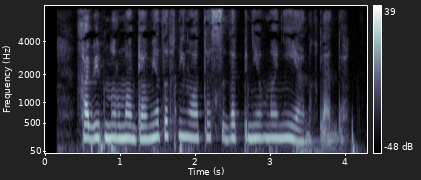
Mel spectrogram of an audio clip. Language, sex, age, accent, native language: Uzbek, female, under 19, Qoraqalpog'iston, Uzbek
